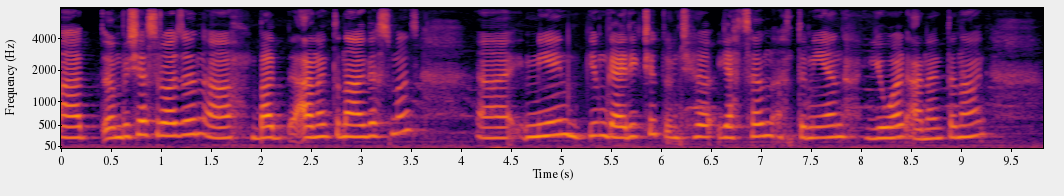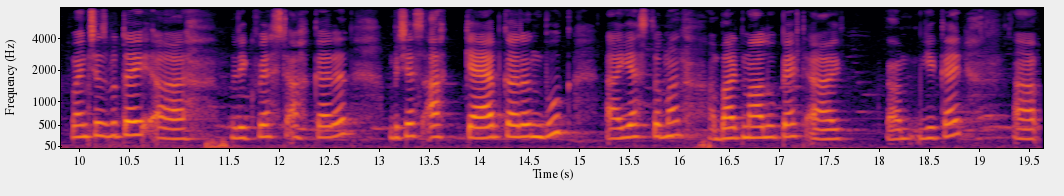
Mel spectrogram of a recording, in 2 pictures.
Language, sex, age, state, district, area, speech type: Kashmiri, female, 30-45, Jammu and Kashmir, Shopian, rural, spontaneous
